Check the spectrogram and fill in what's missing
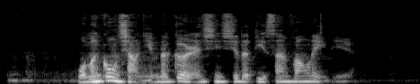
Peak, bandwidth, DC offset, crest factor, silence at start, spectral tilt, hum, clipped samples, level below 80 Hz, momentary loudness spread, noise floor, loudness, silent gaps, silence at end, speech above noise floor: -2 dBFS; 11.5 kHz; under 0.1%; 18 dB; 0.1 s; -6 dB/octave; none; under 0.1%; -50 dBFS; 11 LU; -66 dBFS; -19 LUFS; none; 0.75 s; 48 dB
